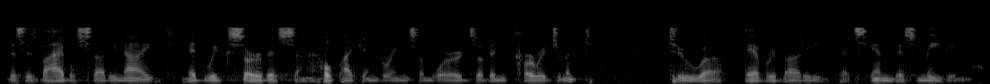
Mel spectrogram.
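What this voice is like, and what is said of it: Hoarse, raspy voice. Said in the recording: “my voice is hoarse ... it affects my throat ... So if you think it's raspy”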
